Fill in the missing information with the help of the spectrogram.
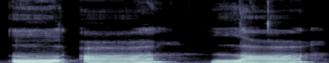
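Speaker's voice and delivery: "la" built from l and a long ah; teacher blending "la" slowly; phonics blending. Shown as a demonstration. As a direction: sound out l, ah, then join as "la". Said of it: "go ahead and start blending".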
